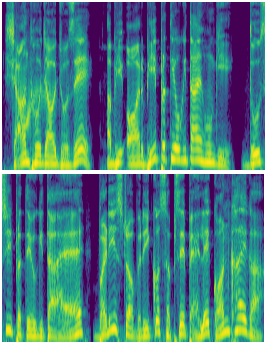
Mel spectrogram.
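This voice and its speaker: A man's voice: medium pitch, big pitch swings, moderate pace, few pauses, fairly bright tone, no room sound. A man voicing a friendly, upbeat companion in a children's cartoon, speaking encouragingly in simple phrases. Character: friendly, upbeat adult companion and contest announcer.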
